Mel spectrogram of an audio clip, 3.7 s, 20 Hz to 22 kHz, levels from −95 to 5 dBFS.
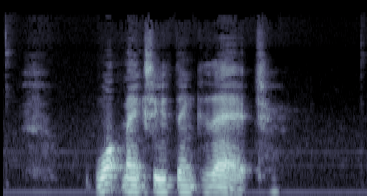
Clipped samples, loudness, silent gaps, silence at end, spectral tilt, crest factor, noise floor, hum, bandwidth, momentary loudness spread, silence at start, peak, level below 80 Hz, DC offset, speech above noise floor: under 0.1%; -17 LUFS; none; 0.9 s; -5.5 dB/octave; 18 dB; -60 dBFS; none; 13.5 kHz; 16 LU; 0.95 s; -2 dBFS; -60 dBFS; under 0.1%; 44 dB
